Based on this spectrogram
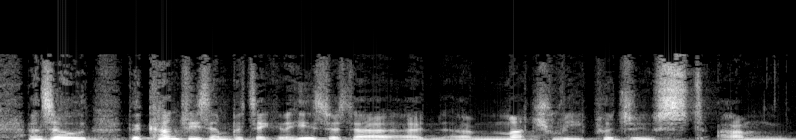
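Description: Somewhat breathy and fairly high-pitched, a man with a British accent talks at a fairly quick pace with ordinary pitch variation. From England. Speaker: history professor. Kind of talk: lecture. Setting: stage with audience. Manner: halting.

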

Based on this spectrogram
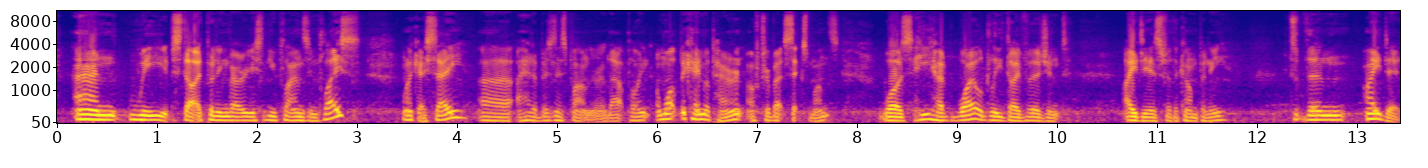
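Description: With a British accent, a man talks at a moderate pace and with ordinary pitch variation. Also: medium pitch for a man. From Britain. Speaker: podcast network owner and host. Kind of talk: live Q&A session. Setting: stage with audience. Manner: halting.

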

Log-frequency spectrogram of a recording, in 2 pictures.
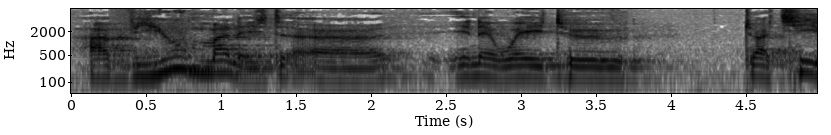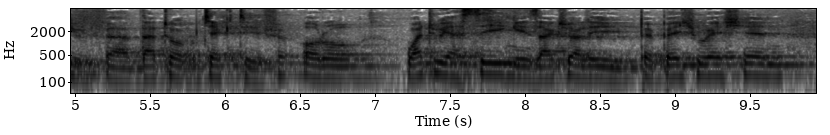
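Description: A man's very slow speech at a fairly high pitch, with ordinary pitch variation, very even loudness, audible room echo and noticeable background noise. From Zimbabwe. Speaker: academic. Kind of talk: audience question.

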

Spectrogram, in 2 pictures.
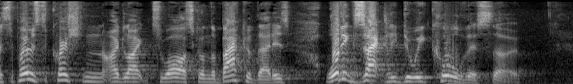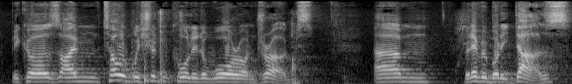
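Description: Noticeable background noise sits under a man speaking with a fairly high pitch and lively intonation. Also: moderate pace. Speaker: professor chairing event. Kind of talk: academic event chairing and Q&A. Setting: university lecture hall with audience.

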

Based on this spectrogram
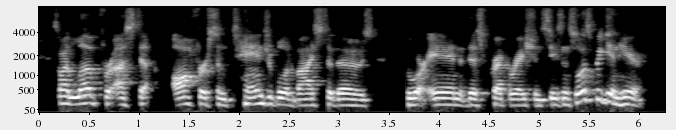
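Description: A man with an unremarkable speaking voice talks at a fairly high pitch and a fairly quick pace. His loudness stays very even, and his pitch varies in an ordinary way. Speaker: pastor. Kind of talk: casual chat.

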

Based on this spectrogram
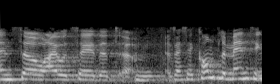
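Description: A medium-pitched woman at a very fast pace, with audible room echo and noticeable background noise. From Albania. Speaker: political theorist. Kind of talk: panel discussion.

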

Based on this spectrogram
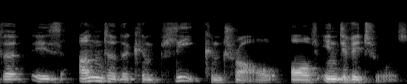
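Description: The speaker talks at a very slow pace, and the pitch swings very widely. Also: man. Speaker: university professor. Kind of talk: interview explanation.

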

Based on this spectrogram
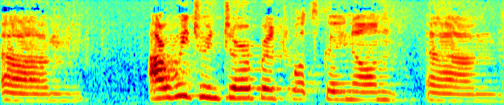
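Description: Ordinary pitch variation and a moderate pace shape an unremarkable speaking voice. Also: woman. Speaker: event chair, political theory fellow. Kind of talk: moderating an event. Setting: university lecture hall with audience.

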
